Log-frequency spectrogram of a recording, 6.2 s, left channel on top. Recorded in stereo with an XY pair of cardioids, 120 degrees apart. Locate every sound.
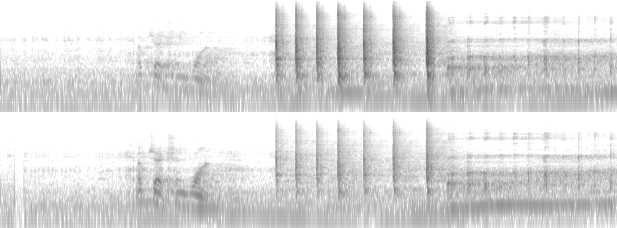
1.4 s a man speaking: 50° right, 2.5 m
2.8 s typing on a keyboard: 60° left, 0.8 m
4.5 s laughter: straight ahead, 4 m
